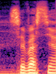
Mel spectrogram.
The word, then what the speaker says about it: Sebastien: Sebastian Aguilar. Spelling would be long, but S-E-B-A-S-T-I-E-N. That's French spelling. – Sure. – Aguilar, A-G-U-I-L-A-R.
